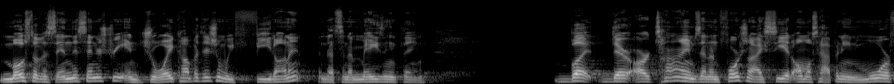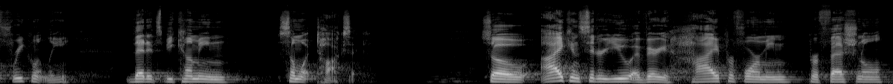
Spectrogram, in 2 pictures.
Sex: male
